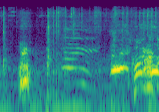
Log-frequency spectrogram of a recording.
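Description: A police dog barks and yelps in short sharp bursts close by, mixed with shouting voices during a tense street confrontation with an officer.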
